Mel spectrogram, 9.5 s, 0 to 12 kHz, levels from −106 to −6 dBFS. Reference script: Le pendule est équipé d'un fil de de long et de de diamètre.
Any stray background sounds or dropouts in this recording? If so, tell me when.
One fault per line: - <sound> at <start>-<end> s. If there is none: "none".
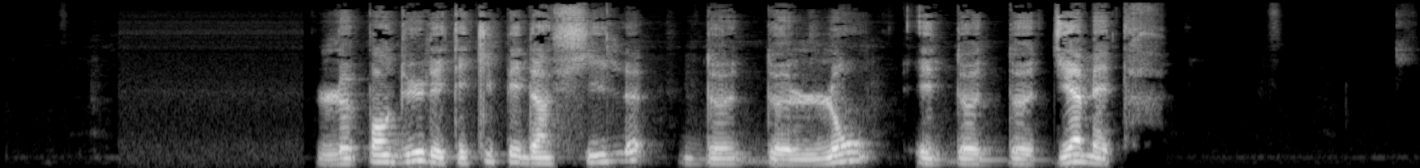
none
